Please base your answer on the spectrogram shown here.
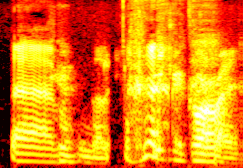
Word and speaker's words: Grigori: Grigori, that's right. Grigori is enough. It's Grigori.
